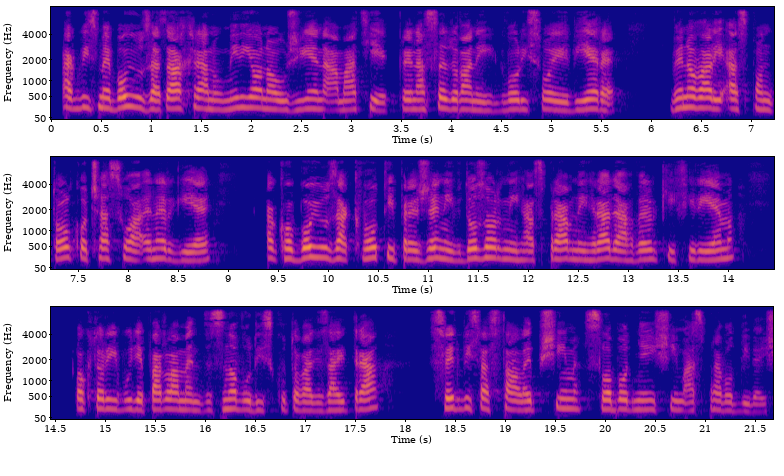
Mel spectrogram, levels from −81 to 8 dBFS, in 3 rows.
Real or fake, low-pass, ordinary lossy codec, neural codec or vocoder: real; 7.2 kHz; none; none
